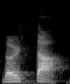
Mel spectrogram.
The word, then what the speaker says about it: 넓다: 했었죠 얇다 이렇게 리을로 발음된다고 했었죠 다도 어때요 넓다 이렇게 발음해야 해요 근데 리을 비읍 받침이 비읍으로 소리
